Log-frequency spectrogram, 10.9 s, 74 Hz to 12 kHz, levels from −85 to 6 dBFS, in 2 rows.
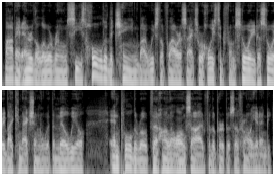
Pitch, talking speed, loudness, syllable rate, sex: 90 Hz, 235 wpm, -19 LUFS, 6.0 syllables/s, male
